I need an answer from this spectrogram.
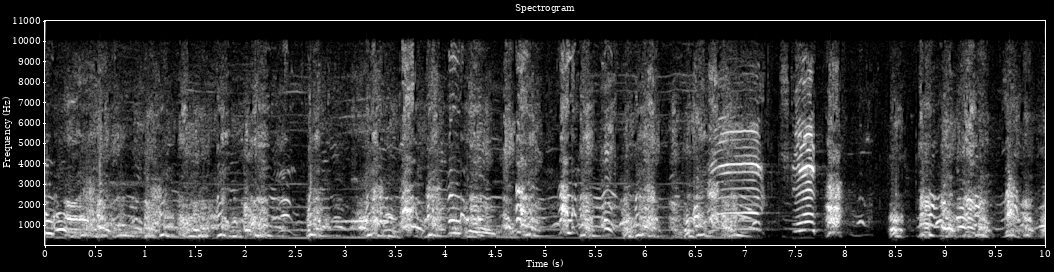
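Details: Dogs in a pack howl and yip in a dense overlapping chorus, one long steady tone held beneath, before the group breaks into short rising yelps and gaps near the end.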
